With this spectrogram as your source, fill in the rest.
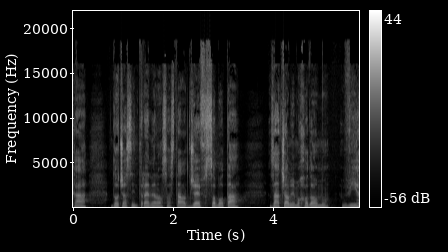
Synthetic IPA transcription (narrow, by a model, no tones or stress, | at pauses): ad̪ɔt͡ʃasniːmt̪ɾɛnɛɾɔmsast̪ald͡ʒɛfsɔbɔt̪a | zat͡ʃalmimɔxɔd̪ɔm | ʋiɦɾ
